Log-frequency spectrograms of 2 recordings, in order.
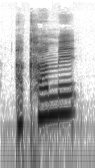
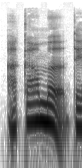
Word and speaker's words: AKAME: このレストランの名前はローマ字で、 AKAME と書くから、アカメと読みたくなりますが、正しい読み方はアカムです。这个店名不是中文、是原住民语。今、台湾で認められている原住民族は全部で 16 あります。アカム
